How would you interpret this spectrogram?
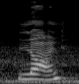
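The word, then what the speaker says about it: learned: We pronounce it एज लर्नड to rhyme with क्रेटेड weighted.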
